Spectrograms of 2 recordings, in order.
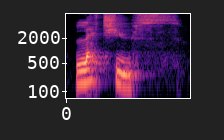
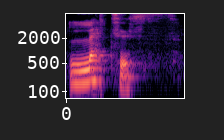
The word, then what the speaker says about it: lettuce: is this one now a lot of people pronounce this wrongly i've heard some of my students say things like um let's use okay because of the you they get confused and say us but actually it's is so it's pronounced lettuce like this if you have a look at the phonetics it's that i sound again that short e lettuce lettuce okay um donghan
